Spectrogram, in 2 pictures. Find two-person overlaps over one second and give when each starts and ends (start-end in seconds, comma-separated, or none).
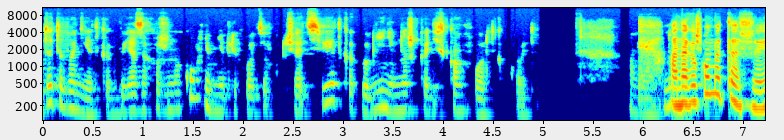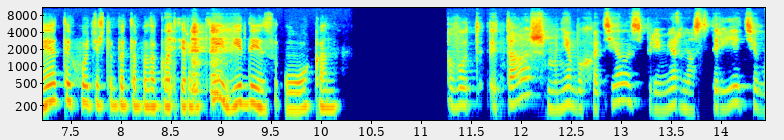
none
